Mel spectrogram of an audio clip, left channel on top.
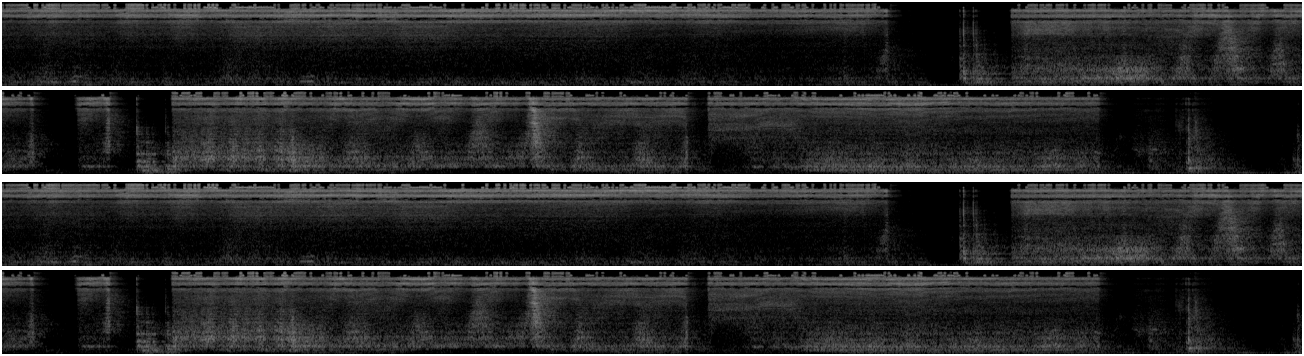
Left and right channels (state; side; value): identical; both; correlation 1.00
